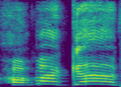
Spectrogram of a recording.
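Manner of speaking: very high, loud squeal; hammed-up astonished outcry; mock amazement. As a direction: squeal it in exaggerated shock. Voices Yoda amazed by the voice.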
